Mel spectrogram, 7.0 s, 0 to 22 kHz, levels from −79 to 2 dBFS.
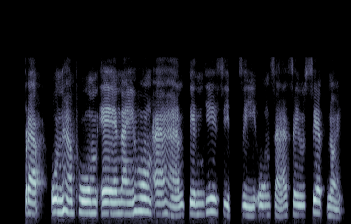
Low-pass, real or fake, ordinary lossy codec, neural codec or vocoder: none; fake; none; codec, 16 kHz, 4 kbps, FreqCodec, smaller model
